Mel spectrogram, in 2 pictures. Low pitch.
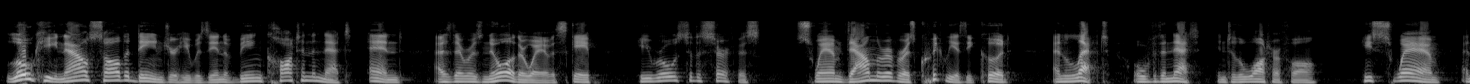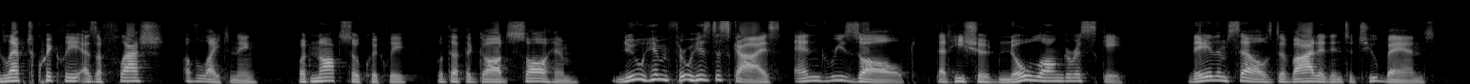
Yes: low, 130 Hz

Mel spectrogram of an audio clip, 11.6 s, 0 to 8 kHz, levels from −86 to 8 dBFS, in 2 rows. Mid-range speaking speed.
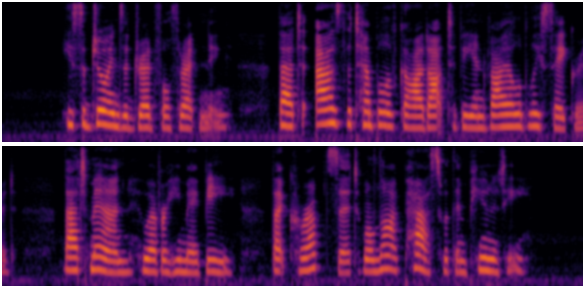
Yes: average, 160 wpm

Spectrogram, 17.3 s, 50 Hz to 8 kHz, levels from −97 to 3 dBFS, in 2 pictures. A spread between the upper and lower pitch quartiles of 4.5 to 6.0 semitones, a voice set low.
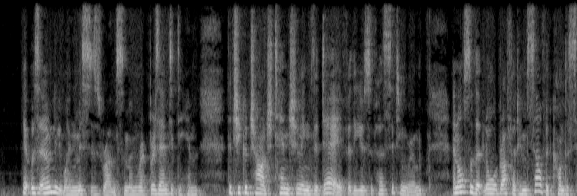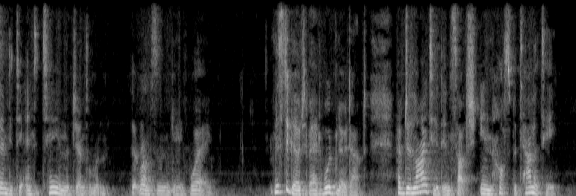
No: average, 4.8 semitones; medium, 160 Hz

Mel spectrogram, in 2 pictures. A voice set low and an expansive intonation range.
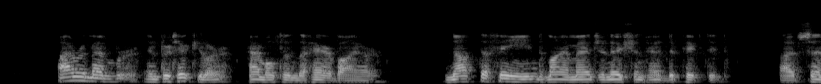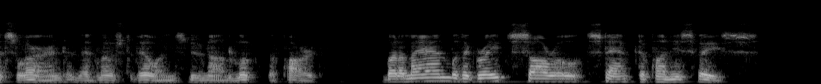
No: low, 120 Hz; average, 4.8 semitones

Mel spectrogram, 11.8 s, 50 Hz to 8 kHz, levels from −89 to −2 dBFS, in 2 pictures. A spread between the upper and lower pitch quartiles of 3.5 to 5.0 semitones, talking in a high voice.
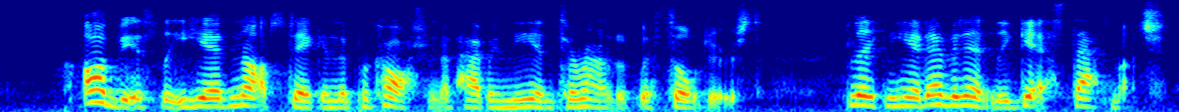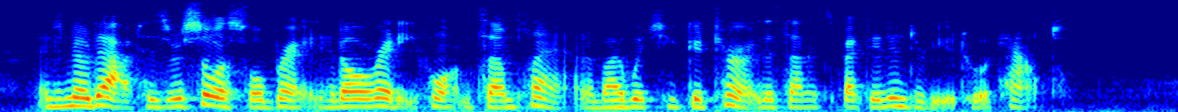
No: average, 3.0 semitones; high, 200 Hz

